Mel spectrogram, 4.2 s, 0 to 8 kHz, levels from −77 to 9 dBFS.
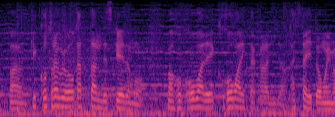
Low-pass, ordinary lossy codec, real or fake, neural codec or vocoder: none; none; real; none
